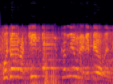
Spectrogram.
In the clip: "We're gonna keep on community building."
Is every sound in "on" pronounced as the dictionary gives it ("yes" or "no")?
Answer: no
